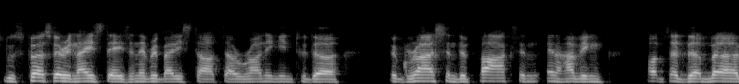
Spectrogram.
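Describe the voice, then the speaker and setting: A man's voice: mid-range voice, dry recording. A man with a French accent, a guest in a casual video call chat, speaking hesitantly with frequent fillers and restarts in a friendly way. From France. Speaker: interview guest. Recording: dull lo-fi video call audio.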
